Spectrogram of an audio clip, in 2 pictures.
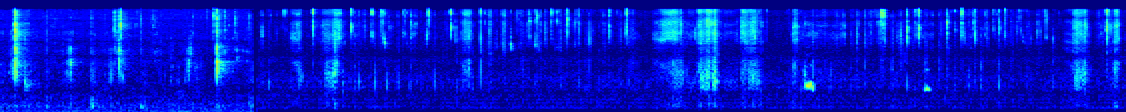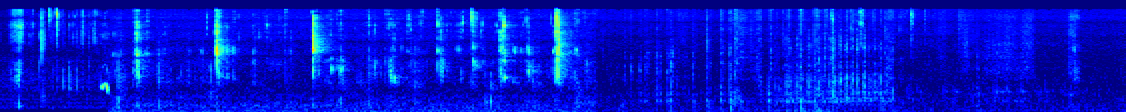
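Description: Close, quiet eating sounds: chewing kalguksu noodles and fish cake, with small crunches and many short sharp clicks.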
